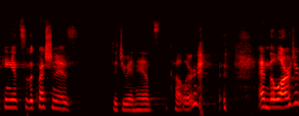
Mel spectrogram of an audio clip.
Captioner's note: chuckles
